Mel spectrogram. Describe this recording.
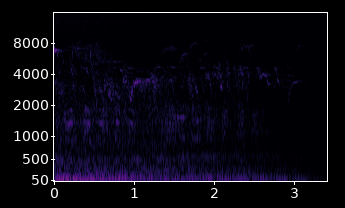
amb - outdoor rooster cows flies hits
birds, field-recording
